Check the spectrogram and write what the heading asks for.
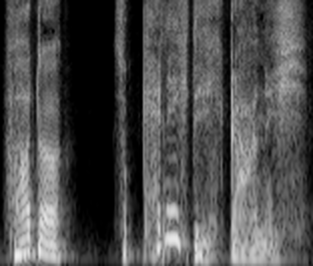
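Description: A man's voice: on the low side, expressive, measured pace, darkish tone, husky, no room sound, full character voice. A man voicing a nervous young man who stammers and hurries through his words. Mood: flustered.

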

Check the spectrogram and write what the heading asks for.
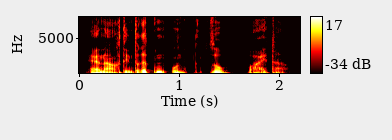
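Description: A man's voice: low-pitched, very animated, moderate pace, mellow, slightly rough, no echo, clean studio sound, full character voice. A man voicing a stern, obsessive old professor in an audiobook, with a commanding, lecturing tone. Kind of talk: audiobook character voice.

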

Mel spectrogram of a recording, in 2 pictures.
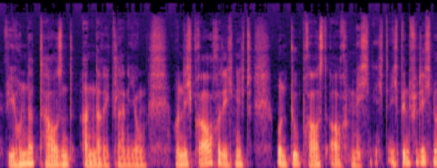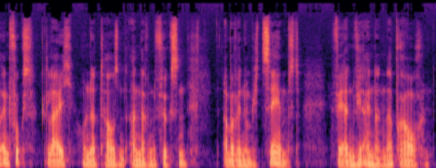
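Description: A man reading a storybook aloud and voicing a wise, wistful fox in a gentle, thoughtful way. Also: low-pitched, a little slow, gravelly.

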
